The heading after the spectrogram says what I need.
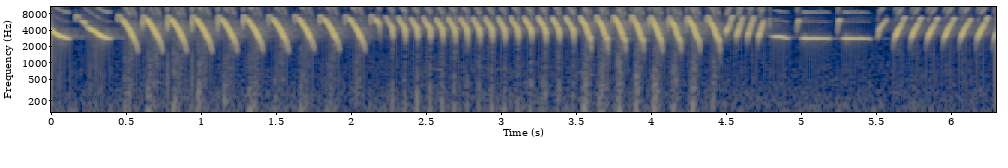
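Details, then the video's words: Canary singing series of falling sweeps that speed into a rapid rolling trill, a short flat whistled phrase, then more trilling. "Kenari Ngerol Gacor - Banyak burung kenari cepat gacor dengan suara kenari ini || CHIRPING SOUND ||"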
